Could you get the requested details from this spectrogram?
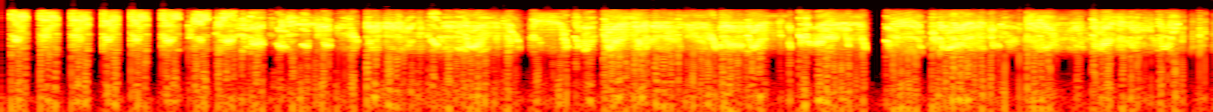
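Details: Swiftlet lure call used by Indonesian swiftlet farmers to attract the birds: a continuous dense wall of buzzy twittering broken by quick chirping pulses, loud and unbroken throughout.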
